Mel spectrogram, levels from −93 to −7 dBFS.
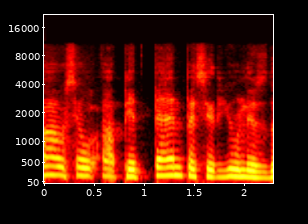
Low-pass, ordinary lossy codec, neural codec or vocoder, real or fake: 10.8 kHz; AAC, 64 kbps; codec, 44.1 kHz, 2.6 kbps, DAC; fake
